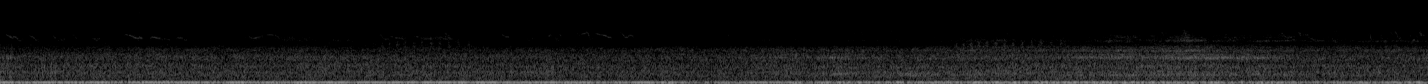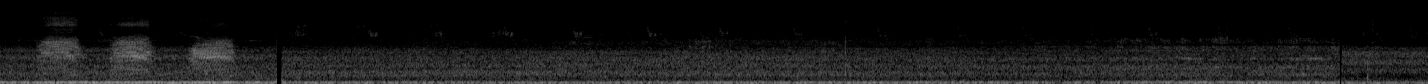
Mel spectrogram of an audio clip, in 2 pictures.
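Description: A bird calls three times in quick succession about halfway through, over a steady low rumble of outdoor background noise.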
